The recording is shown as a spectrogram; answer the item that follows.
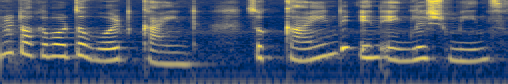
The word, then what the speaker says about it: Kind: So you can see that kind in English is nice, but kind, the pronunciation is kind, that is in German as child.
